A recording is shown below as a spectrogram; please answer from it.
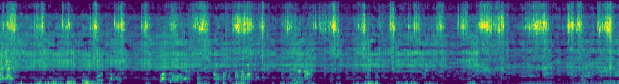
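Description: Electric hair clipper running as it cuts short hair up the back of the neck against a comb, with strokes repeating every fraction of a second. Irregular low voice-like sounds are louder than the clipper at times.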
